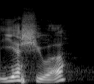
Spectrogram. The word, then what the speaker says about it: Yeshua: And likewise, when we first hear the name Jesus, or how it's actually pronounced, Yeshua, we can understand a little bit about who Jesus is.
